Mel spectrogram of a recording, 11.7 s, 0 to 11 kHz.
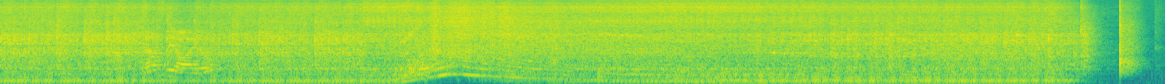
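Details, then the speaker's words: Yamaha XJ650 four-cylinder cafe racer project, steady idle that dips and stumbles unevenly; lumpy idle the owner suspects just needs carb idle adjustment, with leftover debris still coming from the exhaust. "you can see what I mean the idle it's a little bit lumpy on the idle"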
